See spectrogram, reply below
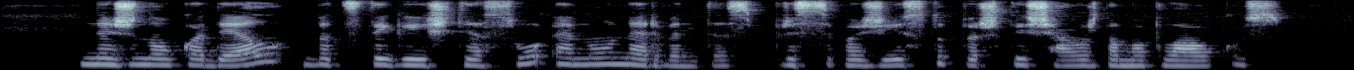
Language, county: Lithuanian, Kaunas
